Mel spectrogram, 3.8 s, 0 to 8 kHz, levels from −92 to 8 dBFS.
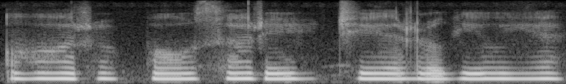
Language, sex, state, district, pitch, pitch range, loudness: Hindi, female, Chhattisgarh, Raipur, 195 Hz, 195-200 Hz, -13 LUFS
